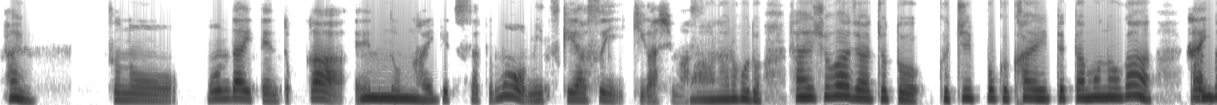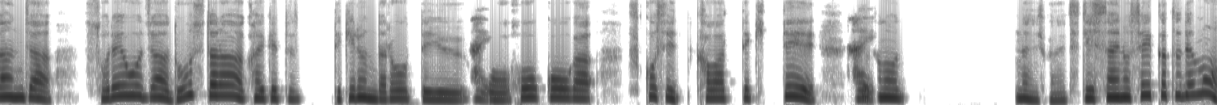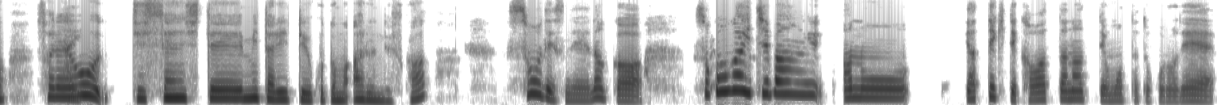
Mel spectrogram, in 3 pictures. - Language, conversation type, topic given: Japanese, podcast, 自分を変えた習慣は何ですか？
- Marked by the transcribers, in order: other background noise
